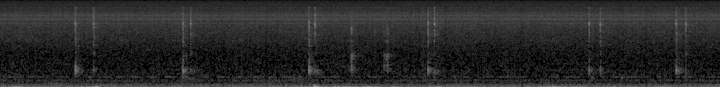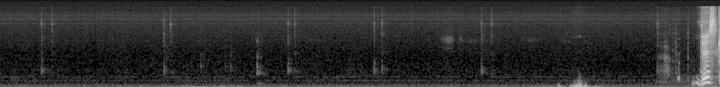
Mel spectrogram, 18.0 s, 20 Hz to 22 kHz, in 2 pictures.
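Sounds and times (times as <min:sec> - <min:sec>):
computer mouse clicks: 0:00.9 - 0:01.3, 0:02.2 - 0:02.5, 0:03.8 - 0:05.6, 0:07.3 - 0:07.7, 0:08.4 - 0:08.8, 0:09.4 - 0:09.8, 0:11.0 - 0:11.6, 0:12.2 - 0:12.9, 0:13.6 - 0:13.9, 0:15.0 - 0:15.3.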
